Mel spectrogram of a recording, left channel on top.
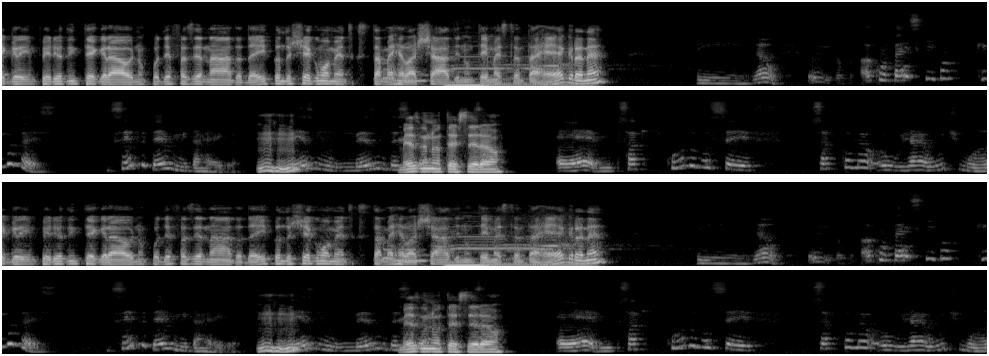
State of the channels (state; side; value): normal; both; correlation 0.65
